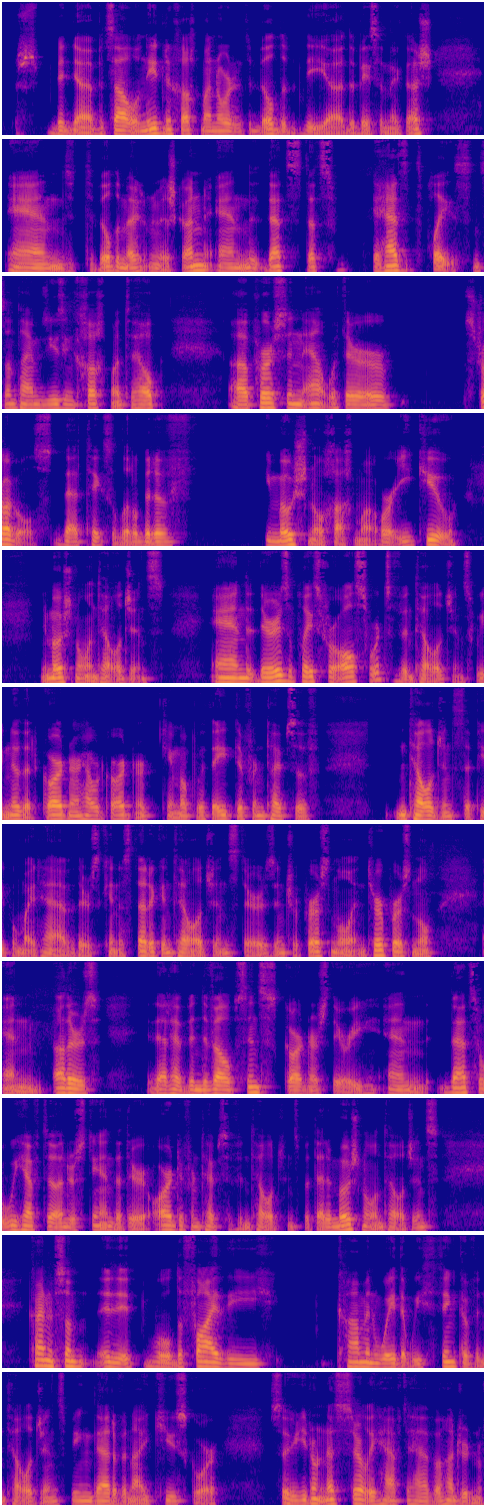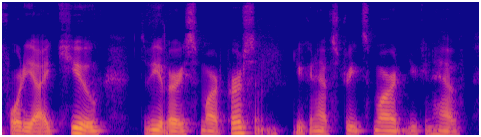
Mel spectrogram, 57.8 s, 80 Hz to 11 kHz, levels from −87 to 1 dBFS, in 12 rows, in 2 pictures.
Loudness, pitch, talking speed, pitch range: -30 LUFS, 100 Hz, 160 wpm, 95-115 Hz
